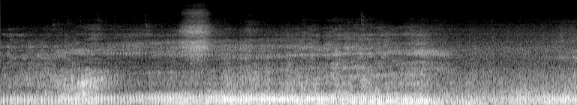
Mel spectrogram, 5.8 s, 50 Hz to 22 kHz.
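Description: A Triumph Scrambler 400X carrying a pillion passenger, running in fourth gear at just under 30 mph, with a steady loud engine drone and heavy wind rush throughout.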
